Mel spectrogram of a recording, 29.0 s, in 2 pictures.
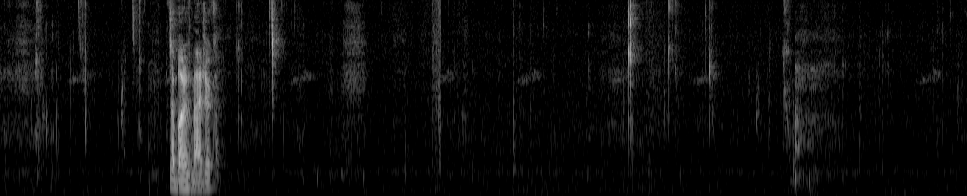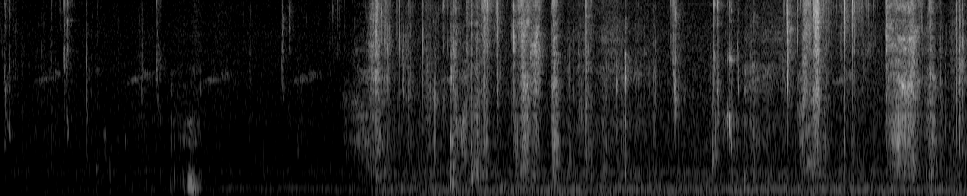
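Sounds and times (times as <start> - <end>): person chewing: 0.3 - 2.6, 3.5 - 4.8, 8.8 - 17.5, 18.2 - 29.0.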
